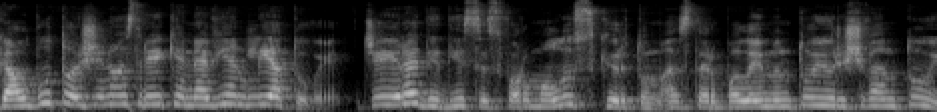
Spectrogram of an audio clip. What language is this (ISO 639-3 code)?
lit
